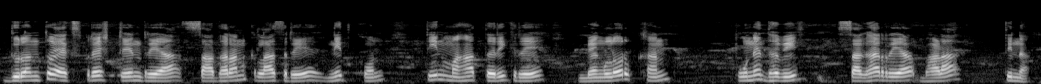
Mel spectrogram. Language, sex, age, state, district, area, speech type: Santali, male, 45-60, Jharkhand, Bokaro, rural, read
